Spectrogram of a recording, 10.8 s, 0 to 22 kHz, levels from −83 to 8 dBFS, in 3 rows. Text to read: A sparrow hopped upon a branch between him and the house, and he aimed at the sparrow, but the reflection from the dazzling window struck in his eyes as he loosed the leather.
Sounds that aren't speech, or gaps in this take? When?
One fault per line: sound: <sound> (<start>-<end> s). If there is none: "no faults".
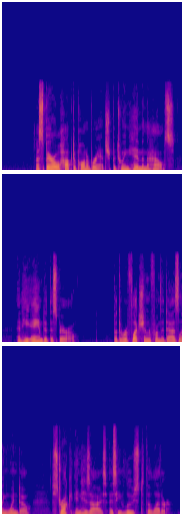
no faults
